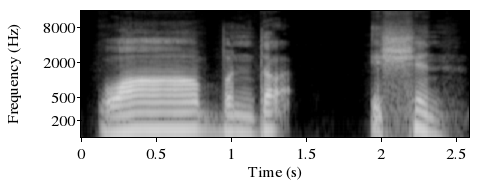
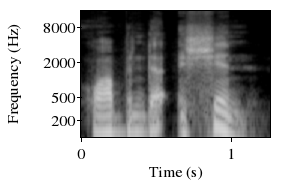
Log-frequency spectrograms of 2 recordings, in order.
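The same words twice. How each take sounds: First: "Wa bunda ishin" with loud, long "Wa" and a break before "ishin"; drawn-out model. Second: Said in the usual way. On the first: Shown as a demonstration. Teacher introducing a word to learners, slow and broken up. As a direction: hold "Wa", then separate "ishin".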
